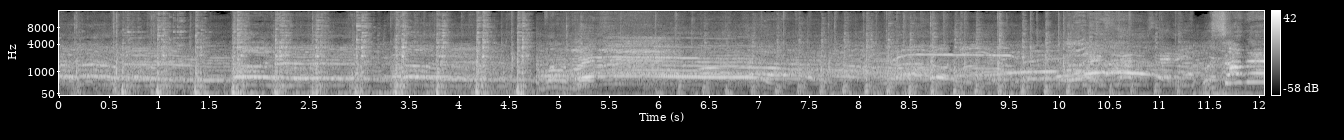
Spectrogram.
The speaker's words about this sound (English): That was just recorded at a pub here in Melbourne this afternoon. There was a lot of chanting going on. I don't know if they know what quite to say. There was a lot of just inaudible just screams and grunts and let's go Connor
